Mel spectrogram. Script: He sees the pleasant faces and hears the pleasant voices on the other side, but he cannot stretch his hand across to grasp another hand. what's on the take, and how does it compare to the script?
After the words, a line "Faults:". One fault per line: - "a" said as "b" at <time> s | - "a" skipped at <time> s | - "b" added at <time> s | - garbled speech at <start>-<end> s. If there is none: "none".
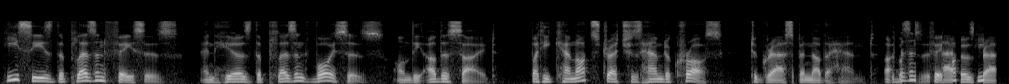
He sees the pleasant faces and hears the pleasant voices on the other side, but he cannot stretch his hand across to grasp another hand. [garbled]
Faults:
- garbled speech at 8.8-10.0 s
